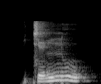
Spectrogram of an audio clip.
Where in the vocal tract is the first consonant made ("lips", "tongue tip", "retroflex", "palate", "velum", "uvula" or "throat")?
palate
